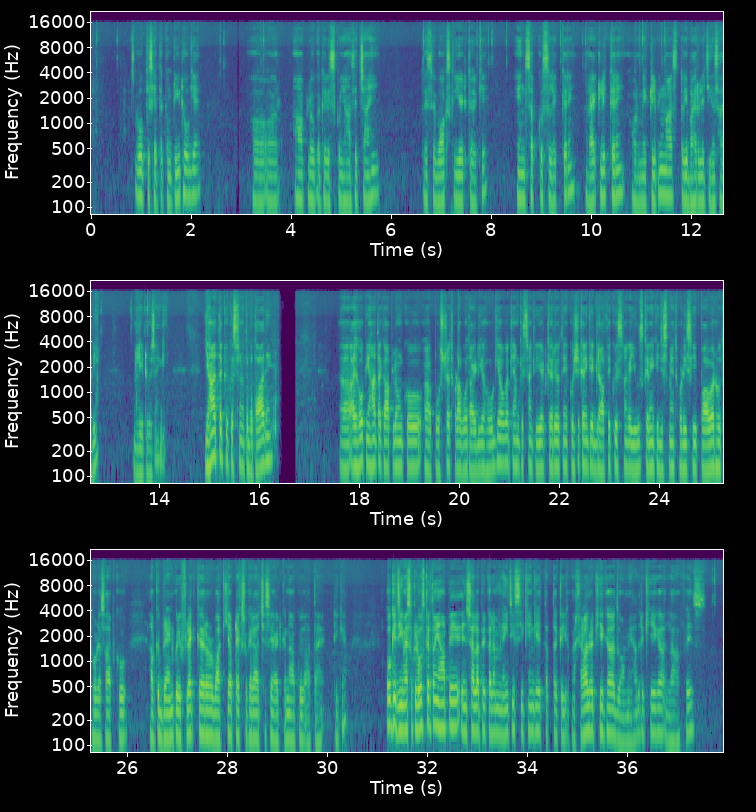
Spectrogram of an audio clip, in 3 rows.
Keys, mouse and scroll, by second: 0.3 space, 0.3 click, 0.8 space, 2.7 right click, 3.5 click, 9.8 click, 10.0 right click, 11.1 click, 12.2-12.8 alt+scroll up 2, 12.8 space, 12.9 click, 13.3 space, 13.8 click, 17.1 space.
